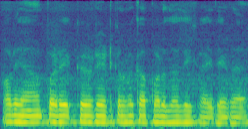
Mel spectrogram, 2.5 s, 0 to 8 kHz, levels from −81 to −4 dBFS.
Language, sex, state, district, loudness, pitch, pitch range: Hindi, male, Bihar, Muzaffarpur, -13 LUFS, 105 Hz, 100-105 Hz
